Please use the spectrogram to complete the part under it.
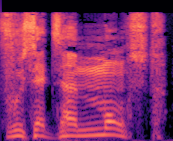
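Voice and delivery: voix plus haute, mots lents et appuyés; accusation crachée. A narrator's reading. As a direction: crache l'accusation avec force. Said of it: "et à cracher". (accusation indignée)

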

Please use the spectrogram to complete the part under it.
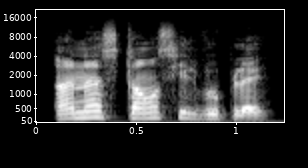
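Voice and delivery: put-on high, polite elderly lady; a lady of sixty on the phone; old lady voice. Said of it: "voix ... d'une dame âgée".

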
